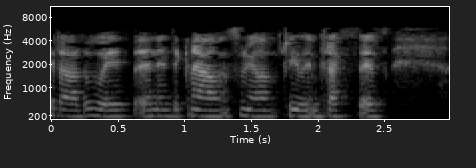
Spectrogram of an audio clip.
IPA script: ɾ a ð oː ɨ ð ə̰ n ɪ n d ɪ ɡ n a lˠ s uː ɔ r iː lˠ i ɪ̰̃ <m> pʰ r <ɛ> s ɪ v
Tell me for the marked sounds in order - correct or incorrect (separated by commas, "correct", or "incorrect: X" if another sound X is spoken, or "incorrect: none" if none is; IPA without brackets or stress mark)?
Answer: correct, correct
